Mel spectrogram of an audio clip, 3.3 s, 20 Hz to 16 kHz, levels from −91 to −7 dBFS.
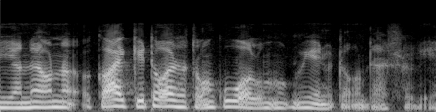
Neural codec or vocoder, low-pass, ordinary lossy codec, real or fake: none; 7.2 kHz; none; real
